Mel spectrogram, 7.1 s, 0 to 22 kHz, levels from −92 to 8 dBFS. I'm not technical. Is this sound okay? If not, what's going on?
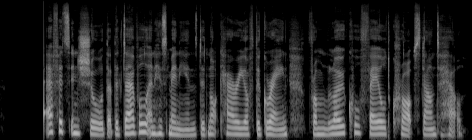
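No. There is a clipped start after a pause. The clip opens with about half a second of silence. At 0.52 s the playback device is still waking up, so roughly 0.14 s of sound is swallowed and speech begins abruptly, missing its opening, just before "efforts ensured that the".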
